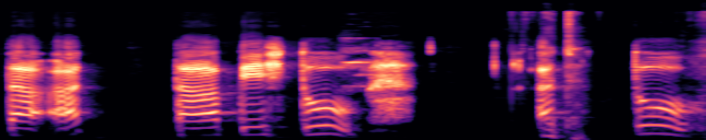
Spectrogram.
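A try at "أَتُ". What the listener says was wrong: اچھا حمزہ پیش نہیں ہے، حمزہ کے اوپر زبر ہے، ٹھیک ہے، فتحہ ہے.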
